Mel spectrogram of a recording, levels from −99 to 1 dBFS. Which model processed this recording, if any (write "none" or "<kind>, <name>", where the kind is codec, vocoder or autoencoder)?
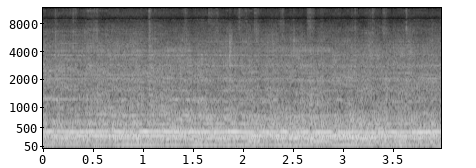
codec, SNAC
